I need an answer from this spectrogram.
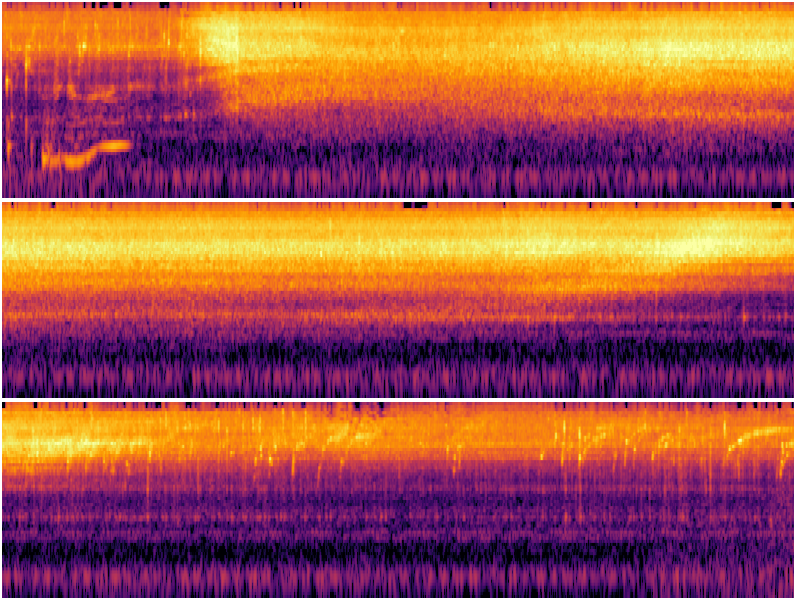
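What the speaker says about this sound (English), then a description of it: "you can probably still hear that fizzing, right?" Steady, loud fizzing sizzle in an ASMR treatment, a dense crackling hiss that swells and holds for most of the stretch before easing slightly toward the end, with no talking.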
